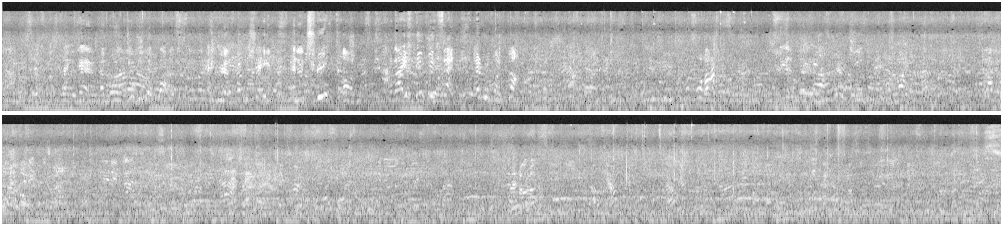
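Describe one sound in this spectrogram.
A busy crowd chatters and walks outdoors.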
